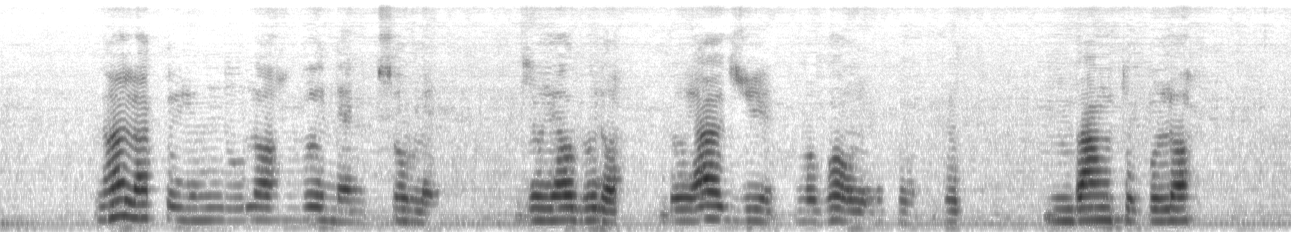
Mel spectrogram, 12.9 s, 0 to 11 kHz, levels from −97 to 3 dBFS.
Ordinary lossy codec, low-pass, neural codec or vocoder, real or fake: AAC, 64 kbps; 9.9 kHz; codec, 44.1 kHz, 2.6 kbps, SNAC; fake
